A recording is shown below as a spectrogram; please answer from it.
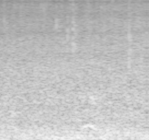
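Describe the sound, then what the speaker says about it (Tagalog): Heavy rain in Dubai pours down steadily, a dense, loud, unbroken wash of close rainfall with no pauses. "Lakas ng ulan, oh."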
